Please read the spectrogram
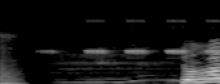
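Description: Music ends abruptly at the start, leaving crickets chirping in short, evenly repeated high chirps, about three a second. A child's voice comes in loudly near the end.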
